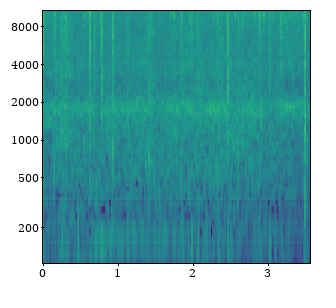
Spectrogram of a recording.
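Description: Roach, a horse in the video game Witcher 3, runs with rapid, close hoofbeats pounding steadily, a brief whinny in the middle, with no voices.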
